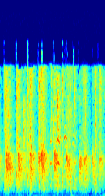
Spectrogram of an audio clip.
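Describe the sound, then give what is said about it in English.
A few people clapping in a studio, quick loud claps in short uneven bursts that run through the whole moment. “Lucky man. We'll just applaud him.”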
